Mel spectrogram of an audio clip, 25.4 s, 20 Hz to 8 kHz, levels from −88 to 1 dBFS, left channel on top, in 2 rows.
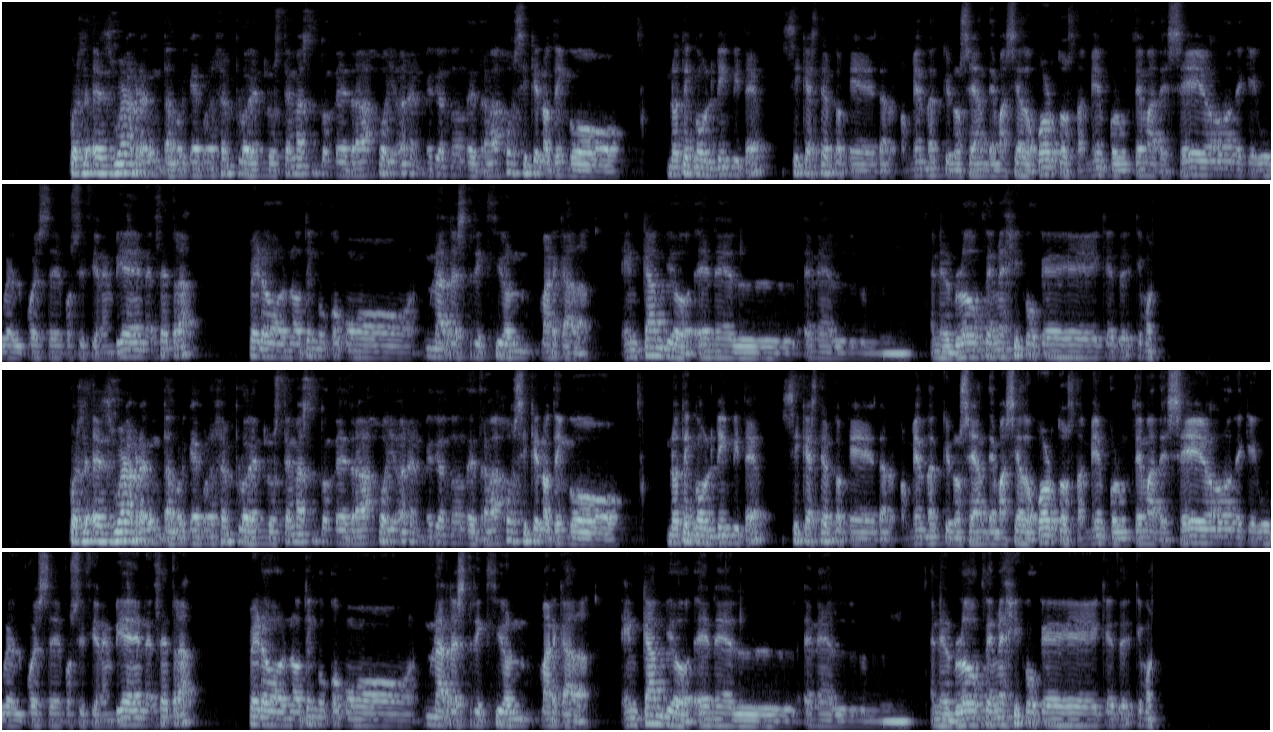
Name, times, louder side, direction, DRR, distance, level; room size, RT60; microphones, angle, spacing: voice 1, 0.7-6.2 6.7-14.6 15.2-18.6 18.9-24.2, right 3 dB, 50° right, 0.7 m, -32 dB
7.6 x 3.1 x 5.3 m
head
